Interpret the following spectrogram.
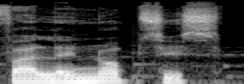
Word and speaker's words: Phalaenopsis: al inicio de este video el nombre es phalenopsis se escribe así como está en la pantalla o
